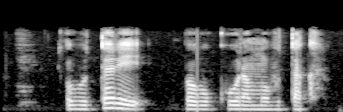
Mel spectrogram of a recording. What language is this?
Kinyarwanda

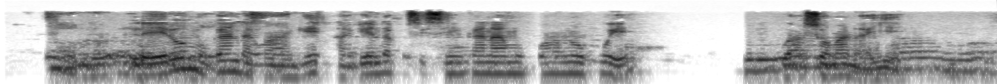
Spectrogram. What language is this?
Ganda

